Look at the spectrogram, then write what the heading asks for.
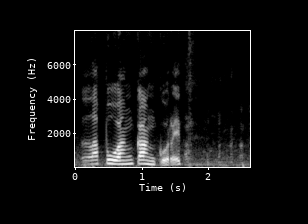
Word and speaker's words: Lapuan Kankurit: So difficult is pronouncing the brand name Lapuan Kankurit. No. Lapuan Kankurit.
